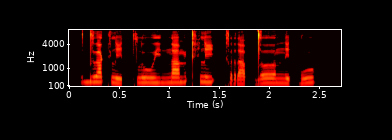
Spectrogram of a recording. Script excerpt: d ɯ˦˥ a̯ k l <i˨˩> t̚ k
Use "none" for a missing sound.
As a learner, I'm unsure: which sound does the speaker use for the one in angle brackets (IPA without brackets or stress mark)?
i˨˩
